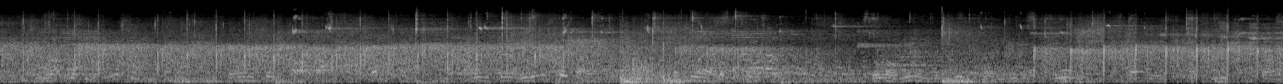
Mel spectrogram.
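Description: A crowd murmurs softly throughout.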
